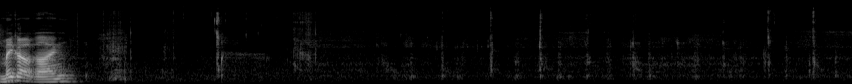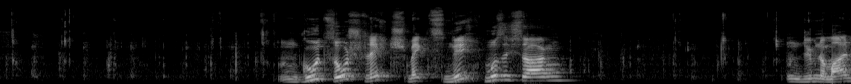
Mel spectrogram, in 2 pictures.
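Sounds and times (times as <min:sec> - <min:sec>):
man chewing food: 0:00.8 - 0:11.4, 0:14.2 - 0:16.4.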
